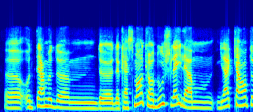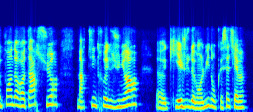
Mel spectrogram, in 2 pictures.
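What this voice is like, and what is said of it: Sing-song southeastern French accent. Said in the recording (French): “ton accent chantant du sud-est ... Ouais, je me suis entendu.”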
